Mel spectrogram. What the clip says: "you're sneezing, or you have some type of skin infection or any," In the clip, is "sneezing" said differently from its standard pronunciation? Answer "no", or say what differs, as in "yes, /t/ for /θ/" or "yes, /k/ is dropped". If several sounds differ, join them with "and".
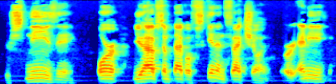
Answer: no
